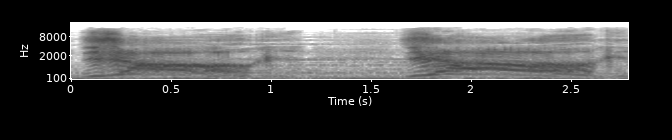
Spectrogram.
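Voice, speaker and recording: An actor playing a fanatical undead orc necromancer in a video game, with a gravelly theatrical snarl and pompous, drawn-out proclamations. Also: male voice, extremely high pitch, heavily acted. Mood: commanding, fanatical. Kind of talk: video game villain acting. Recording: loud music underneath.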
